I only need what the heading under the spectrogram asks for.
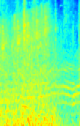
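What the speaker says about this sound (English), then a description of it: "You got the fire grenade too, you see?" A fire grenade bursts in the video game Wanted: Dead, giving a loud, dense rush of crackling blast noise that fills the short moment.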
